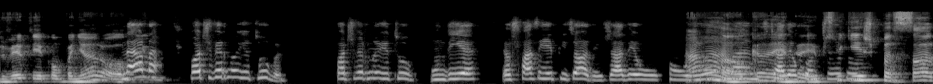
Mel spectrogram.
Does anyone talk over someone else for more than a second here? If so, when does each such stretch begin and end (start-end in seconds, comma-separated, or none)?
6.8-8.7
